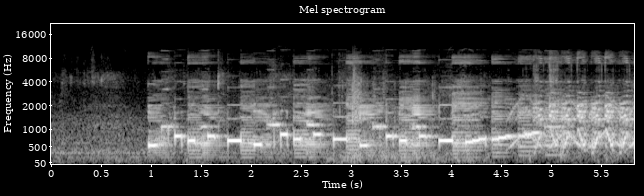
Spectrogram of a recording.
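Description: A small electronic circuit plays short beeping notes at changing pitches.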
